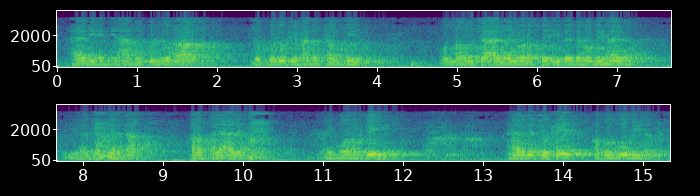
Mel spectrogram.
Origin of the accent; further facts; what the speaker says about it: Morocco; إحنا مغاربة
